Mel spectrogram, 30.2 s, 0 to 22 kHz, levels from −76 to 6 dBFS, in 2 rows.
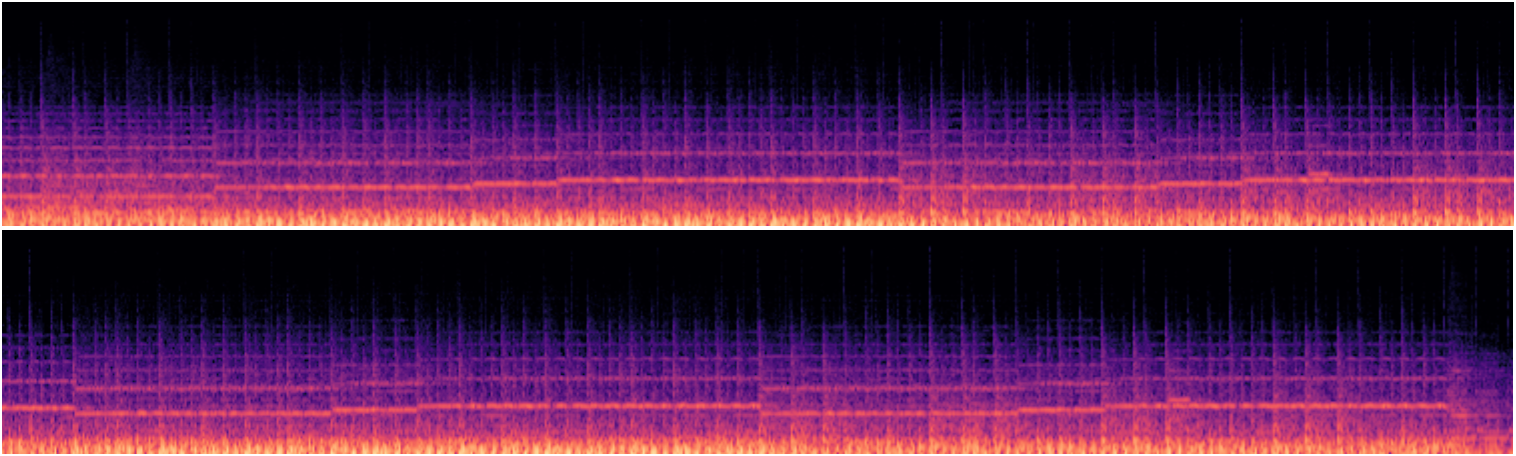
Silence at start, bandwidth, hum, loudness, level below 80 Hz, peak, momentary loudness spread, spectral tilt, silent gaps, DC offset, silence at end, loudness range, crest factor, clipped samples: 0 s; 4.8 kHz; none; -16 LUFS; -14 dBFS; 0 dBFS; 3 LU; -9.5 dB/octave; none; 9%; 0 s; 2 LU; 12 dB; under 0.1%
